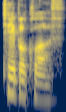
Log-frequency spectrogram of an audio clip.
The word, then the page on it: tablecloth: American English; ɑː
